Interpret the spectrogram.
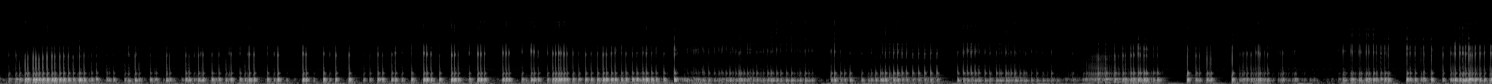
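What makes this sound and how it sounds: The tip of a black plastic pen-like tool, held in the fingers, scratches and rubs along the hollow, rounded steel wire-mesh head of a large condenser microphone. This makes a dense, close, low-heavy rasping and scraping that runs almost continuously, with a few brief pauses near the middle and later on.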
